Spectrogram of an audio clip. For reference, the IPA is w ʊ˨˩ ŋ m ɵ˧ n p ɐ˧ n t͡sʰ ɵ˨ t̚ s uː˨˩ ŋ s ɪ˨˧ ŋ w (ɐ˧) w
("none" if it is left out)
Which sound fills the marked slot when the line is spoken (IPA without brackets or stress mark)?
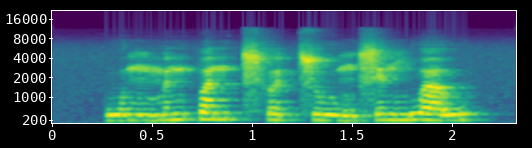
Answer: ɐ˨˧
